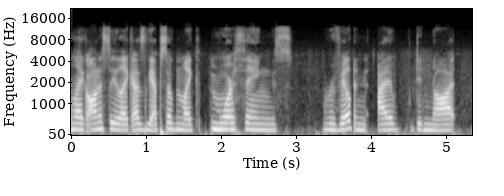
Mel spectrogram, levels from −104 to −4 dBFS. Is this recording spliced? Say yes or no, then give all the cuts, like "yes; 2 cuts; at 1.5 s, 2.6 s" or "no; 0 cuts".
yes; 3 cuts; at 1.4 s, 1.8 s, 3.7 s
